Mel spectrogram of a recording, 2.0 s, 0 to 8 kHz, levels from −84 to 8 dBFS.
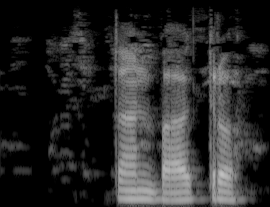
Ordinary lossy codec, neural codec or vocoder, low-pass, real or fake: MP3, 32 kbps; none; 7.2 kHz; real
